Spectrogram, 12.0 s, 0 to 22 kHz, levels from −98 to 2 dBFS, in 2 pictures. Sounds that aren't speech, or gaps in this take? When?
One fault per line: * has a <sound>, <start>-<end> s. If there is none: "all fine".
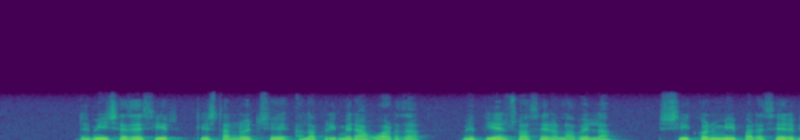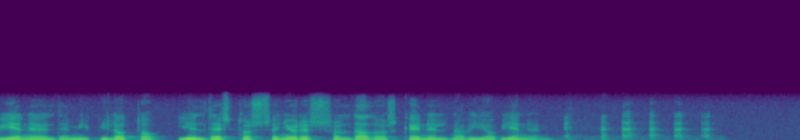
* has a laugh, 10.2-11.4 s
